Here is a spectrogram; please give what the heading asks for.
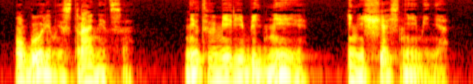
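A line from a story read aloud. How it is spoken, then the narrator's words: Heavy sigh, tearful. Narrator (Russian): Тяжко вздохнув, Матфидия прослезилась и сказала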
